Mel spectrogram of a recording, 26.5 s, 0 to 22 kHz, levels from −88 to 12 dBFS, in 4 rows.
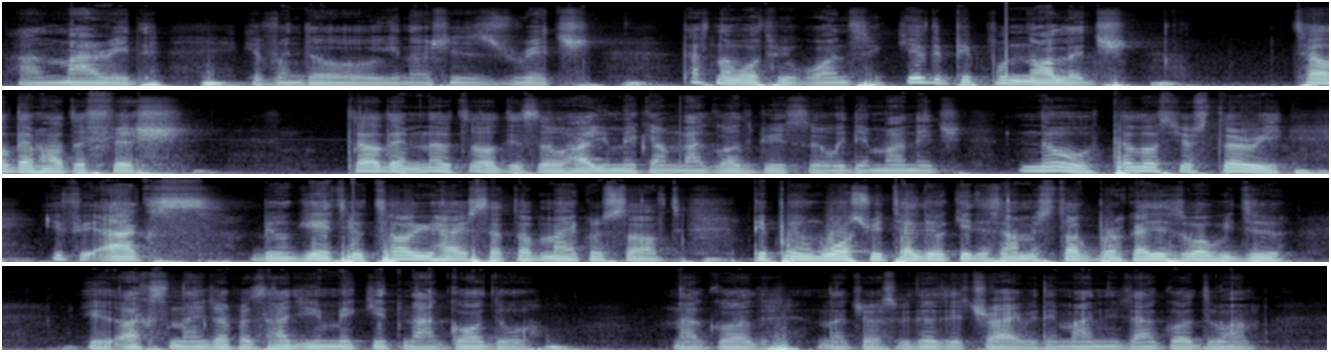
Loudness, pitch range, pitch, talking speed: -16 LUFS, 105-130 Hz, 115 Hz, 215 wpm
